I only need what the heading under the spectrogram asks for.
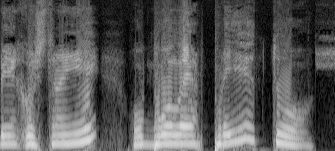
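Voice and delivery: put-on drunk voice. Telling a joke, the drunk answers the man at the party, fake drunk voice. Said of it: "Faz a voz de bêbado".

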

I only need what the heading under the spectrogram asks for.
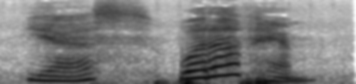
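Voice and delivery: faintly defiant. Adele answers Constance's question about the man, with a note of defiance. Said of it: "with almost a note of defiance".

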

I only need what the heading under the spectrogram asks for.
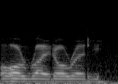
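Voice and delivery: low, heavy, grumbling baritone growl. Narrating a crew waiting in line, reading Brian's reply: Brian's low baritone growl. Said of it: "Brian's low-pitched baritone voice growled".

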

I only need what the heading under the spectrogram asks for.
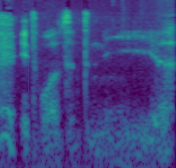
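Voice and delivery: playful character voice. Denying making a stray sound in the group chat, a speaker uses a Metal Gear character voice. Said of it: "Are we still doing the Metal Gear voices?".

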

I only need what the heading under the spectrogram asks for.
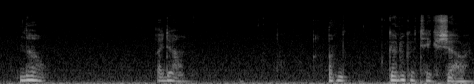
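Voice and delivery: whispered, soft and tearful, sniffling back tears. Asked if she wants to talk about it, she answers soft, sniffling back tears. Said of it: "Rain answered softly, smiling, sniffling back her tears".

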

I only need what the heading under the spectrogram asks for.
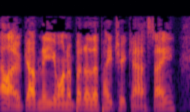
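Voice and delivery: put-on British back-alley hawker accent. Joking about a British back-alley crack seller: put-on British back-alley dealer voice. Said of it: "in some British back alley sort of selling crack or something like".

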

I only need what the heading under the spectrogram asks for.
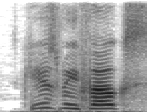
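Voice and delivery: quick, hurried delivery. Fay excuses himself to the folks while heading for the door, said rapidly. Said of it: "he said rapidly".

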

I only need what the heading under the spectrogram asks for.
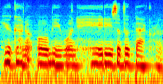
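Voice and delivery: chuckling softly. Narrator reading Xena's line to her partner, the bard, chuckling softly. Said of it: "Xena chuckled softly".

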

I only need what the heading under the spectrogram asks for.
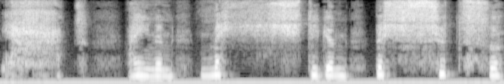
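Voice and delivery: shrill, very high, very slow, long-drawn snake hiss. Reading the snake's line as the swan arrives behind Bimbo: hissed. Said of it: "zischte die Schlange".

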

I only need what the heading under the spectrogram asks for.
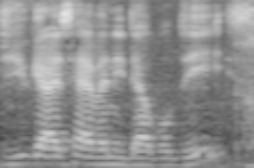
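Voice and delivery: plain

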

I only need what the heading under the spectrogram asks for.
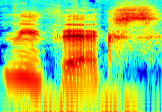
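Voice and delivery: grunted, grunting. Billy Jackrabbit answers the girl's greeting, grunting. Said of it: "he grunted".

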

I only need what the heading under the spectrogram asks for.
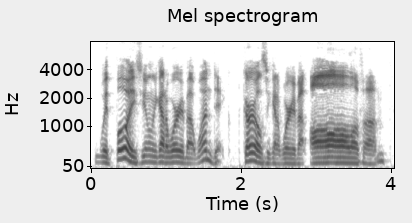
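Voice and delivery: usual speaking voice

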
